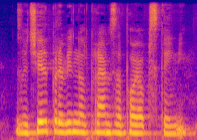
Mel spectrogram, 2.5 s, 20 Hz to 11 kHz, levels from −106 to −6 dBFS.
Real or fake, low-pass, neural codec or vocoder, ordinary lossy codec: fake; 9.9 kHz; codec, 16 kHz in and 24 kHz out, 1.1 kbps, FireRedTTS-2 codec; none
